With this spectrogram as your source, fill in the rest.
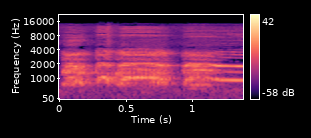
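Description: Rooster crowing loudly alongside chickens, a sustained cock-a-doodle-doo with a brief break midway, close and clear with no talk.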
